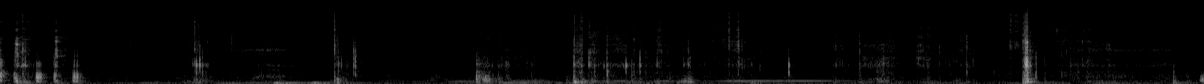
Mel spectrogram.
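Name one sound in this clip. Playing cards tap and slide softly on a table.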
